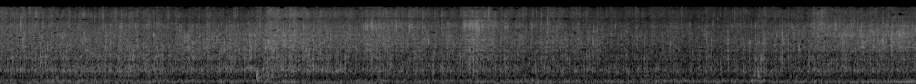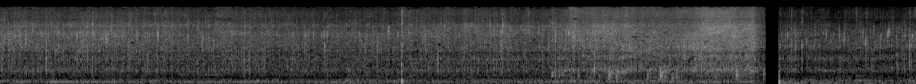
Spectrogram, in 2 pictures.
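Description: Cut elephant apple frying in oil with cumin powder, a steady close hiss and crackle of sizzling that runs on without pause, ending in a brief break.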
